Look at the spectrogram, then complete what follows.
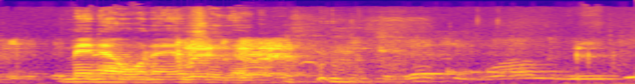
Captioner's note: laughter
